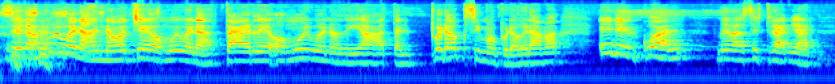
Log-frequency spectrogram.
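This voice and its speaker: Speaking at a fairly slow pace, a woman uses lively intonation against noticeable background noise and audible room echo. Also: fairly high pitch for a woman. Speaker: radio co-host. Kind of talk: casual chat.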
